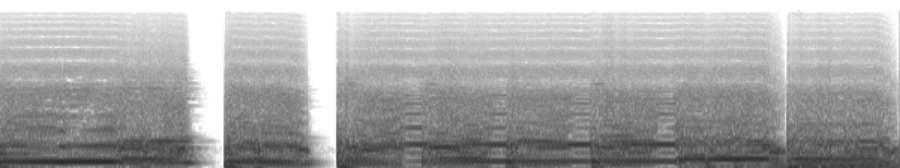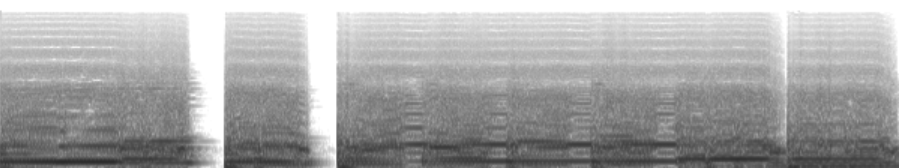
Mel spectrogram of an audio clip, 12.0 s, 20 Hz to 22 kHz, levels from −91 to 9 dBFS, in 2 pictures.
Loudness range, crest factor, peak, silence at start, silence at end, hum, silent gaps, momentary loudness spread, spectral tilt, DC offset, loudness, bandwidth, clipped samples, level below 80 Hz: 2 LU; 8 dB; -8 dBFS; 0 s; 0 s; none; none; 6 LU; -8.5 dB/octave; under 0.1%; -16 LUFS; 10 kHz; under 0.1%; -28 dBFS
